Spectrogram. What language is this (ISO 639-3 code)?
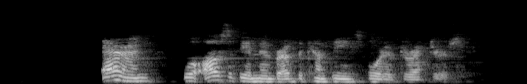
eng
